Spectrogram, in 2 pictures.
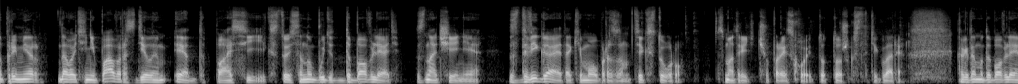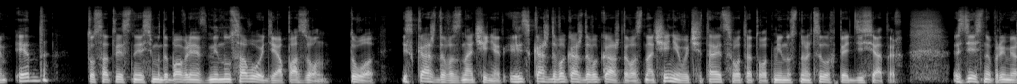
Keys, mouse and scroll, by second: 3.4 click, 6.7 ctrl+shift+click, 7.6 click, 9.8 shift+click.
